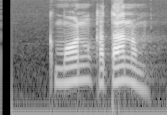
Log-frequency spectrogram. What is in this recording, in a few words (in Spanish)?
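grupo étnico, awakateko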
